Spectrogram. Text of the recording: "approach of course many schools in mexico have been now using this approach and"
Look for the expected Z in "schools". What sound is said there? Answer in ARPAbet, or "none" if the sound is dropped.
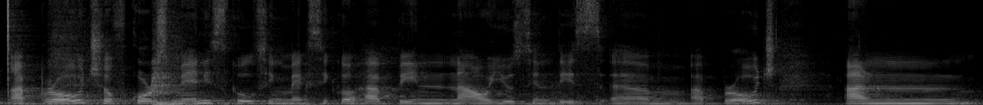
S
